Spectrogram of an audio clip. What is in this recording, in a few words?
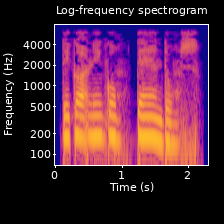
alligator, Cayuga; deganigǫhdę́:dǫhs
